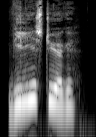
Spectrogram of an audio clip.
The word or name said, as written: VILJESTYRKEN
